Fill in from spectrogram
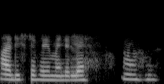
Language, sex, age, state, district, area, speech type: Malayalam, female, 18-30, Kerala, Wayanad, rural, conversation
